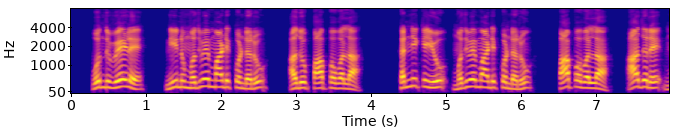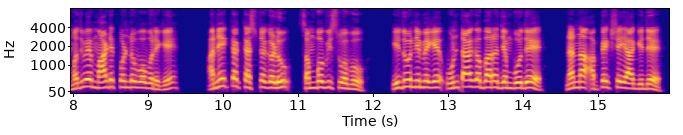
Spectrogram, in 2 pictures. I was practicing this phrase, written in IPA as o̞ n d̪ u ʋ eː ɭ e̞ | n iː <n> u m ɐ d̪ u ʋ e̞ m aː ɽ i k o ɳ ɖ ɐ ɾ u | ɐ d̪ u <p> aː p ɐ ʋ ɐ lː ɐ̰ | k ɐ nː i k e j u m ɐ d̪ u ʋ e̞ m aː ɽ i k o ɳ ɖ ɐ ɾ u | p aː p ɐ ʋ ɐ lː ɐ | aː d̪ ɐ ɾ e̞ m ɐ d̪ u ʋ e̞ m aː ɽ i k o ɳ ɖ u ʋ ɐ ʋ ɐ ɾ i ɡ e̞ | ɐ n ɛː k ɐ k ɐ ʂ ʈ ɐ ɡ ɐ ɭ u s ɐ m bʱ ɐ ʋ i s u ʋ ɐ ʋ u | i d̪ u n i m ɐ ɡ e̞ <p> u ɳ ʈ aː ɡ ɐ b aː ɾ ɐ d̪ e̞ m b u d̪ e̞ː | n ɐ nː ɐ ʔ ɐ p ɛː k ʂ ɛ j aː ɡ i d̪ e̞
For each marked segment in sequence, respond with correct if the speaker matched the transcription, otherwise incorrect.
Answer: correct, correct, incorrect: ʔ

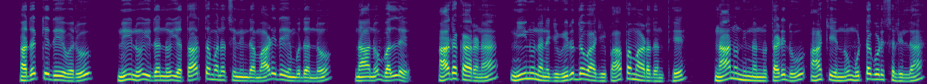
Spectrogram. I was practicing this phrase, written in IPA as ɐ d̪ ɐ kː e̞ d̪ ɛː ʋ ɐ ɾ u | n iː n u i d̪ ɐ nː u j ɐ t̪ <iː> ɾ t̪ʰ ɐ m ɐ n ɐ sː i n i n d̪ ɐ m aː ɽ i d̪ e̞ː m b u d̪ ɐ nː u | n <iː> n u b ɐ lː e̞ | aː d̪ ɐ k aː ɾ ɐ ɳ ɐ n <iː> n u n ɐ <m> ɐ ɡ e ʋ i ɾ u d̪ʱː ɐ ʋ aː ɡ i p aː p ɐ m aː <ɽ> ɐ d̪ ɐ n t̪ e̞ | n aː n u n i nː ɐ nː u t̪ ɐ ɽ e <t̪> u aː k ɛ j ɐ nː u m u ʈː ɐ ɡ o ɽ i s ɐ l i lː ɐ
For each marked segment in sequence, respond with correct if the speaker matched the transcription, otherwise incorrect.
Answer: incorrect: aː, incorrect: aː, correct, incorrect: n, correct, incorrect: d̪

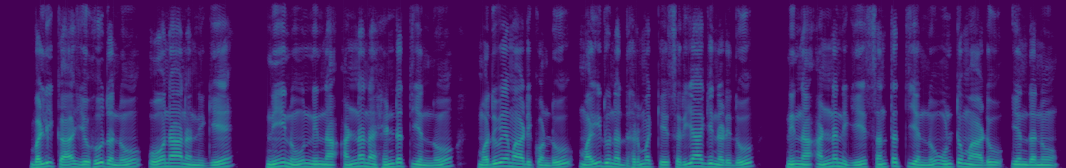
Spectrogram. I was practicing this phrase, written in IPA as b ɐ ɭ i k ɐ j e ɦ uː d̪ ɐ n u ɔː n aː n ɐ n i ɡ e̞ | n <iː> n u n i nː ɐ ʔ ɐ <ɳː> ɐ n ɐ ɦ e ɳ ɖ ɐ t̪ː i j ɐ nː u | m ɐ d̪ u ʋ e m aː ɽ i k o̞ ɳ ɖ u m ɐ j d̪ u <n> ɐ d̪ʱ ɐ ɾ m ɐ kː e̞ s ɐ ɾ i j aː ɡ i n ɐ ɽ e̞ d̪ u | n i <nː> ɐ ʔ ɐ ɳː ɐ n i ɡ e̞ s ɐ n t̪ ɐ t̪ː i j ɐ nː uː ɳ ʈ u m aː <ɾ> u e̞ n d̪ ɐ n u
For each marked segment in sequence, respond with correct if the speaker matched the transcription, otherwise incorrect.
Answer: correct, correct, correct, correct, incorrect: ɽ

